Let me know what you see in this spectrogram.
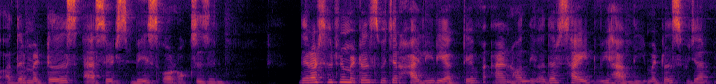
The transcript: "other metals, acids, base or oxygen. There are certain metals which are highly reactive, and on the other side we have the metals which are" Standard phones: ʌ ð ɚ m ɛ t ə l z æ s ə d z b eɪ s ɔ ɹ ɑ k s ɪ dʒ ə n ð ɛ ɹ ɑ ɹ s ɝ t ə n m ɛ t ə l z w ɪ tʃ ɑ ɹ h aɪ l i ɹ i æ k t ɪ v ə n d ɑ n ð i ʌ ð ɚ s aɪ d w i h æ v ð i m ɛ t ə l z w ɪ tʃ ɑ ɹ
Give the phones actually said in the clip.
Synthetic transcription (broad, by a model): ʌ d ɚ m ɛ t ə l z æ s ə d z b eɪ s ɔ ɹ ɑ k s ɪ dʒ ə n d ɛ ɹ ɑ ɹ s ɝ t ə n m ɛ t ə l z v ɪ tʃ ɑ ɹ h aɪ l i ɹ i æ k t ɪ v ə n d ɑ n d i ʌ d ɚ s aɪ d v i h æ v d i m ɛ t ə l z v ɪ tʃ ɑ ɹ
